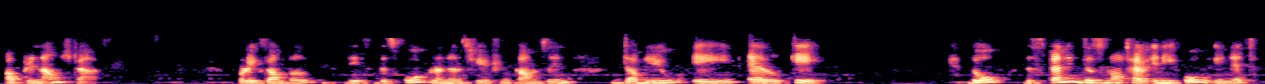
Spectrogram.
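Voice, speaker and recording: Woman teacher with an Indian English accent, unhurried and drilling words, fairly high, dull lo-fi sound. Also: husky. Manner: slow, deliberate, repeating model words and sentences. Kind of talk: demo lesson on pronunciation.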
